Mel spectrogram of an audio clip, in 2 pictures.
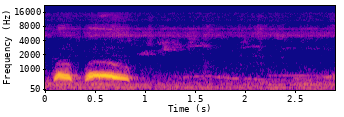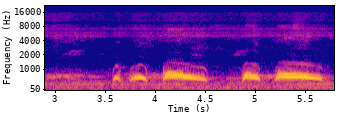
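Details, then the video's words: Spotted dove training material from an artificial yard: a pair of short hoots and a long coo, then a two-second pause with faint distant cooing, then further double hoots each followed by a drawn-out mellow coo. "Melatih Bahan Ajaran Tekukur di Laman Buatan"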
